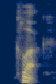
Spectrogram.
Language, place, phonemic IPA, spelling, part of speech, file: English, Queensland, /klɐk/, cluck, noun / verb, En-au-cluck.ogg
- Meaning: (noun) 1. The sound made by a hen, especially when brooding, or calling her chicks 2. Any sound similar to this 3. A kind of tongue click used to urge on a horse 4. A setting hen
